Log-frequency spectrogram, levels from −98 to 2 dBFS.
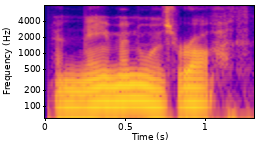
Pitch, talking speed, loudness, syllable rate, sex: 110 Hz, 185 wpm, -13 LUFS, 4.1 syllables/s, female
